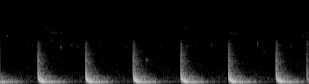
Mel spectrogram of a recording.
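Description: Sub bass layer of a kick drum sample: seven deep, low thumps at an even, steady pace. Each thump decays quickly, heard alone.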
